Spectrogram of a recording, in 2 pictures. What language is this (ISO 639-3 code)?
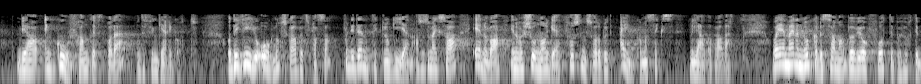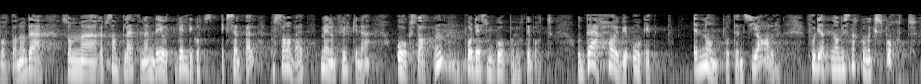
nno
